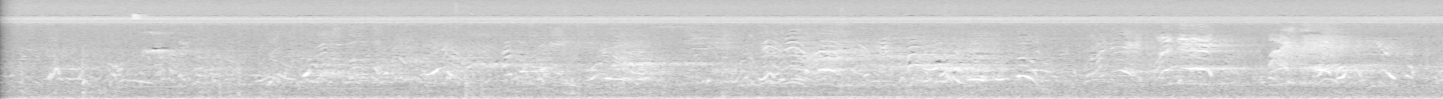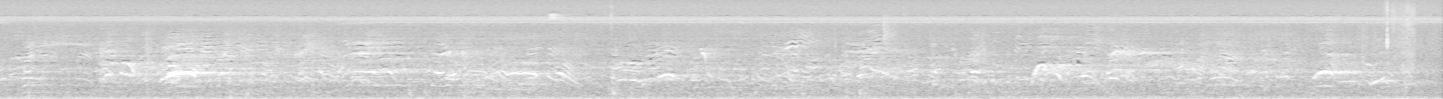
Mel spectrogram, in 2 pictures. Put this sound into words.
Recorded across the pond from a summer day-camp.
